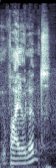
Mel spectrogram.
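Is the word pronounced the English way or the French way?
English. It is pronounced with English sounds. "it's like violent"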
